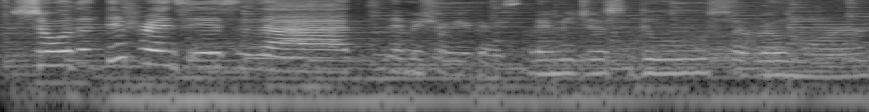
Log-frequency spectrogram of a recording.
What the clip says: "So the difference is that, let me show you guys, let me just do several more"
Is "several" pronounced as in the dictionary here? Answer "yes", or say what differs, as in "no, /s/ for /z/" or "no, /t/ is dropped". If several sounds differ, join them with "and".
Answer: yes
